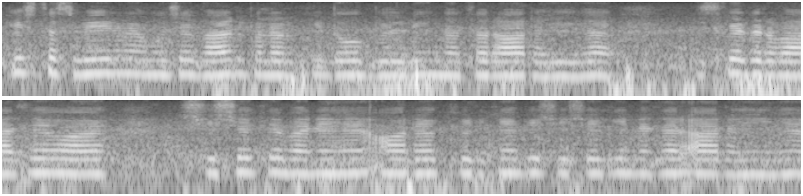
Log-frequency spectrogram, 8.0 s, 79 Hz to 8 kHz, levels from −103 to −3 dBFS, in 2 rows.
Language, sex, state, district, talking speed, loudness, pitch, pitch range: Hindi, female, Chandigarh, Chandigarh, 215 wpm, -19 LUFS, 220 Hz, 210-225 Hz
